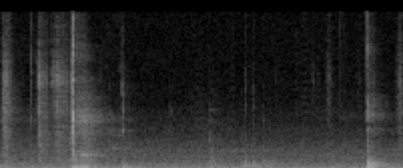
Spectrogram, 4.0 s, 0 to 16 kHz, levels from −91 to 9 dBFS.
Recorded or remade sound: recorded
